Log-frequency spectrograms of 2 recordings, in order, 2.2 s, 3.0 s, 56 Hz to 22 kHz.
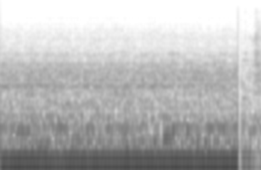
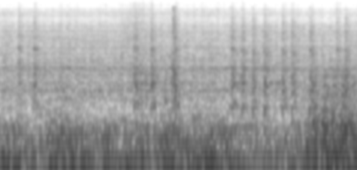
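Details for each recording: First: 2015 Hyundai Santa Fe after the fuse was replaced with the correct 10 A fuse: starts quickly and holds a steady, even, smooth idle with no misses or knocks; normal idle. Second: 2015 Hyundai Santa Fe with hard or no starting and no rpm reading: the starter churns at about four beats a second but the engine never fires.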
